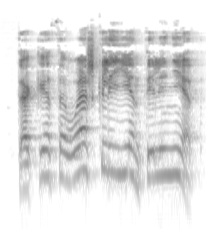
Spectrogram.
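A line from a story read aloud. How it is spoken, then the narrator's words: Squeak. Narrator (Russian): пропищал Джей Керр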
